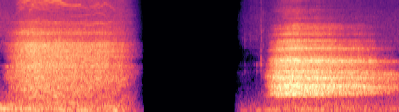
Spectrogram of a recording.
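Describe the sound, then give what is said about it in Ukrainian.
A deep breath in and out during a guided relaxation exercise for sleep: a strong, airy inhale of about a second, a full second of silence, then a long, loud exhale that fades out. “Зробіть глибокий вдих.”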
